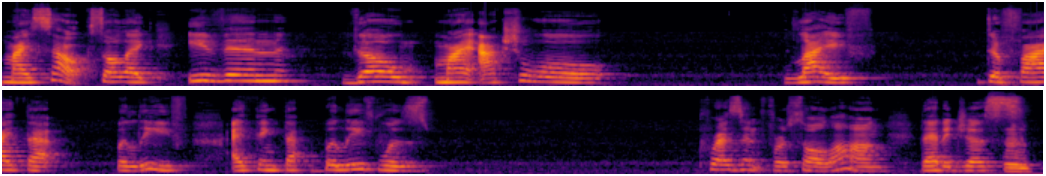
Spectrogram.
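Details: Adult woman who stutters, speaking during a live therapy session with her therapist; therapy has gradually helped her speech over time; stuttering.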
